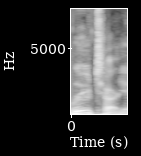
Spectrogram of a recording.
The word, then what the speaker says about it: RU Target: RU Target is the name of RU Target. Yeah. RU Target, RU Target. I was saying RU just because RU sounds like it might be Toys R Us or something. It sounds like a kangaroo.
